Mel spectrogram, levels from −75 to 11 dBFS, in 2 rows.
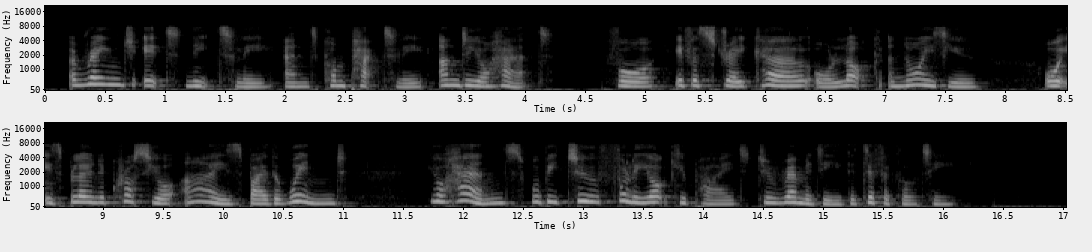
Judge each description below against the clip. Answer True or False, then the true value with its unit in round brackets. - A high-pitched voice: True (225 Hz)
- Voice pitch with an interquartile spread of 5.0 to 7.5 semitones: False (4.4 semitones)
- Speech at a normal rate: False (130 wpm)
